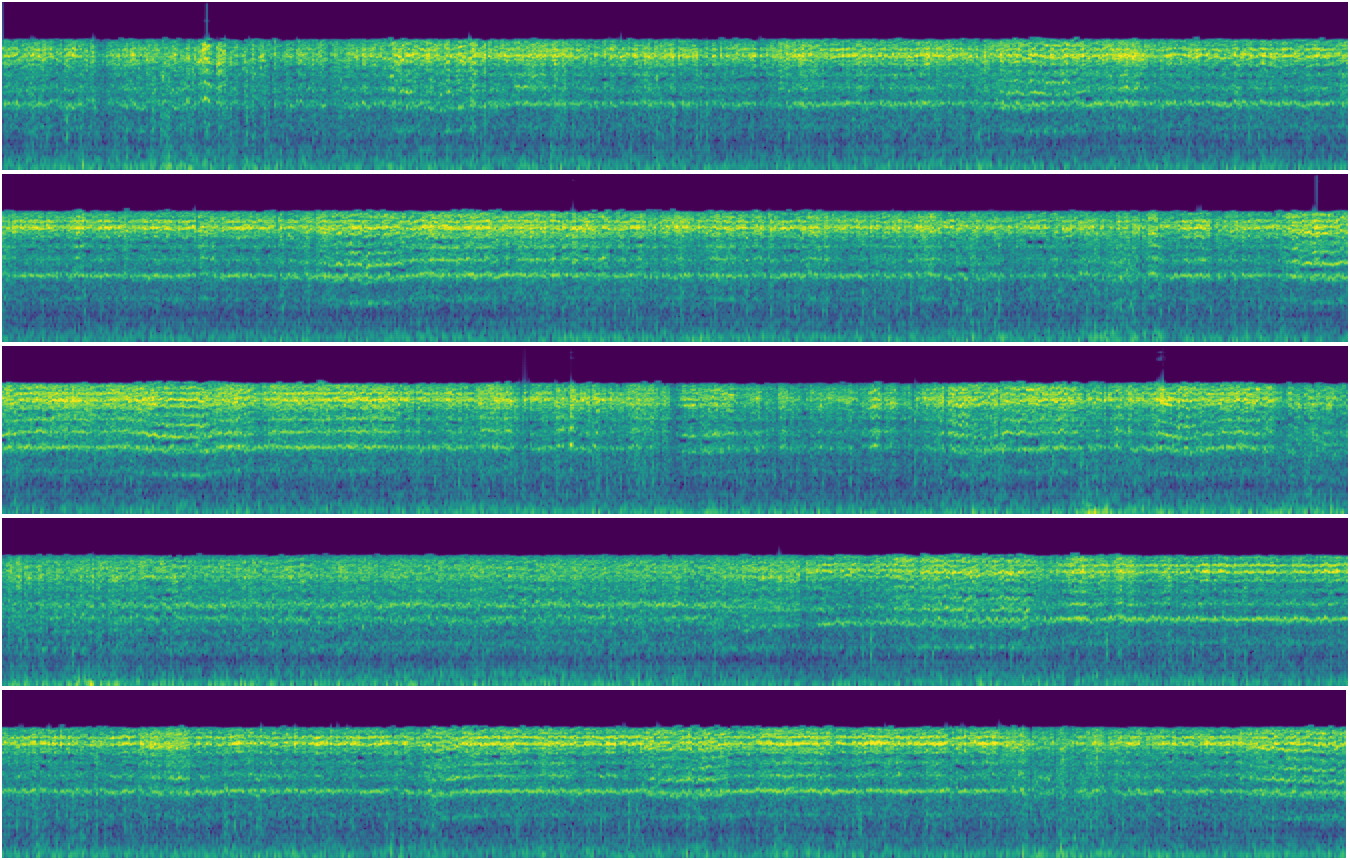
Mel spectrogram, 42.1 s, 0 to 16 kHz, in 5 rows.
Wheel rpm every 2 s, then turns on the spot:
240, 230, 230, 230, 230, 230, 230, 230, 230, 230, 230, 230, 210, 200, 200, 210, 230, 230, 230, 230, 230.
none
